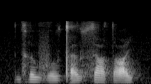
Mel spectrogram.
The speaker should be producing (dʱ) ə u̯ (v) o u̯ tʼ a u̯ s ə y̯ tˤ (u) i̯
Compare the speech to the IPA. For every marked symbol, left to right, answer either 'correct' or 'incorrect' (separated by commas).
correct, correct, correct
